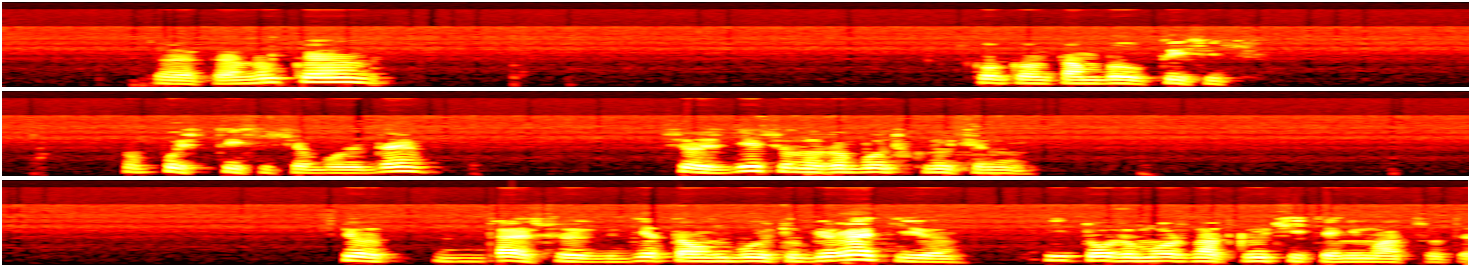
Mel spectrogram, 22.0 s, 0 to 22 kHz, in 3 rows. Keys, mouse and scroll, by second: 1.0 shift+middle click, 3.0-7.6 drag, 8.7 click, 10.1-11.5 drag, 11.7 shift+middle click, 14.7-19.0 drag.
